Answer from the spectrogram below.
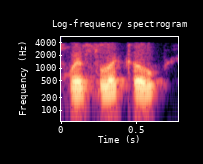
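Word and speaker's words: Weslaco: called Westlaco, and it's actually pronounced Westlaco.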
